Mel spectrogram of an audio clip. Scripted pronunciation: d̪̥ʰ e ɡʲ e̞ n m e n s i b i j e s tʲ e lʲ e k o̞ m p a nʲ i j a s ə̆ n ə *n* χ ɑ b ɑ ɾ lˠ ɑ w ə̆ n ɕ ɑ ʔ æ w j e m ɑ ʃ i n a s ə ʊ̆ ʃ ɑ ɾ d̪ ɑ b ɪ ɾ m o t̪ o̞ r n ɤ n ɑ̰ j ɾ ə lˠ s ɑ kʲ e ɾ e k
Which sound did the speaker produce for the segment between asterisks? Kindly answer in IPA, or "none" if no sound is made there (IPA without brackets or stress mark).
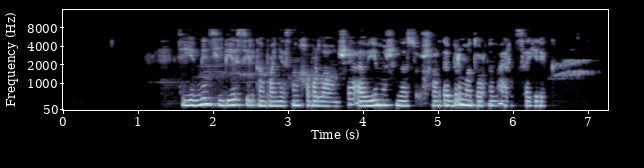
ɴ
